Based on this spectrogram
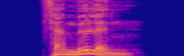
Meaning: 1. to pollute a location with trash 2. to become polluted with trash
- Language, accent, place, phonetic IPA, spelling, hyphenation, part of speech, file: German, Germany, Berlin, [fɛɐ̯ˈmʏln̩], vermüllen, ver‧mül‧len, verb, De-vermüllen.ogg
